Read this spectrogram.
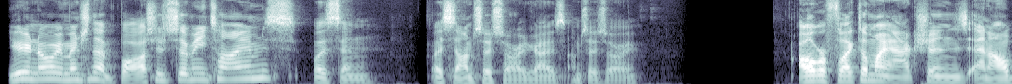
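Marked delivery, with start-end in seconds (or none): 2.4-4.8 low, soft apology; hushed apology. Real, not acted. Streamer apologizing to chat again, hushed. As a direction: say it quietly, almost under breath.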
